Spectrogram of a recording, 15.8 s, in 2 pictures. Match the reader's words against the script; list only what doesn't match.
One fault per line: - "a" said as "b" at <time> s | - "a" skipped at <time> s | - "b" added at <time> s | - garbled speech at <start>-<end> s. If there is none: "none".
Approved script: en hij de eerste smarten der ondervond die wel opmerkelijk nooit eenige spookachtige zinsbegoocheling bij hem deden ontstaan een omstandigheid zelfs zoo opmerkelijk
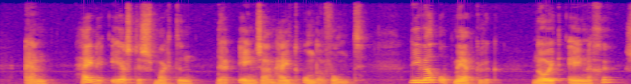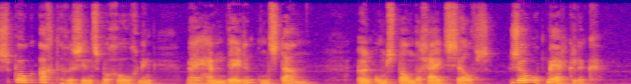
- "eenzaamheid" added at 3.0 s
